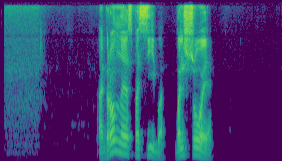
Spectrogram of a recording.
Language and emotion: Russian, positive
